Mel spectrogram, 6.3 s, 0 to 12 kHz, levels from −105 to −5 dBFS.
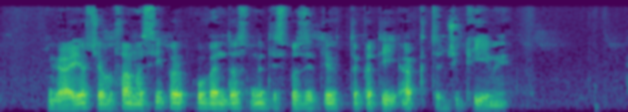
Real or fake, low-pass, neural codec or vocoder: real; 9.9 kHz; none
